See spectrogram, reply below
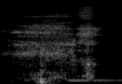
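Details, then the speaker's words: Adult man with a small airway after multiple surgeries while growing up, and a raspy voice: a single harsh, audible noisy breath with a faint low tone from the narrowed airway. "bly can hear my air breathing I have a pretty small Airway I've got had a bunch of surgeries growing up"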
